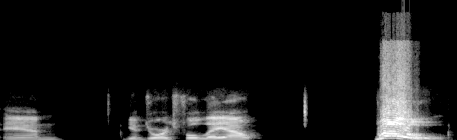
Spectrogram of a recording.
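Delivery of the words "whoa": loud high whoa of surprise; surprised. Real, not acted. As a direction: react with real surprise. Surprise at a full box.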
